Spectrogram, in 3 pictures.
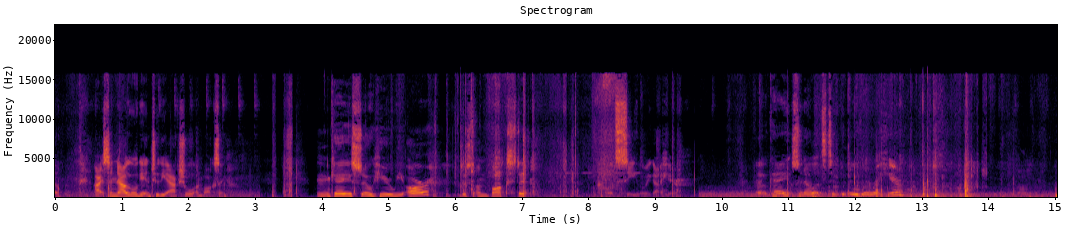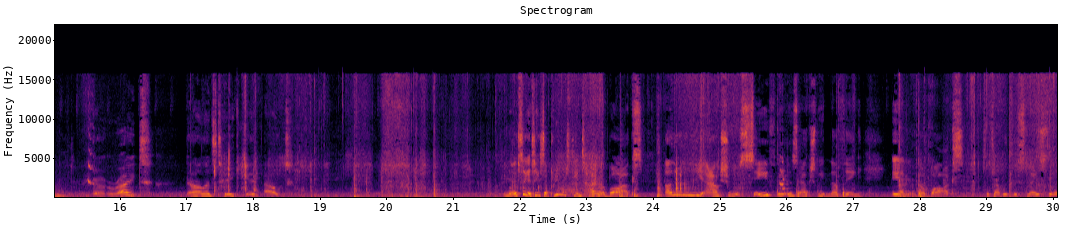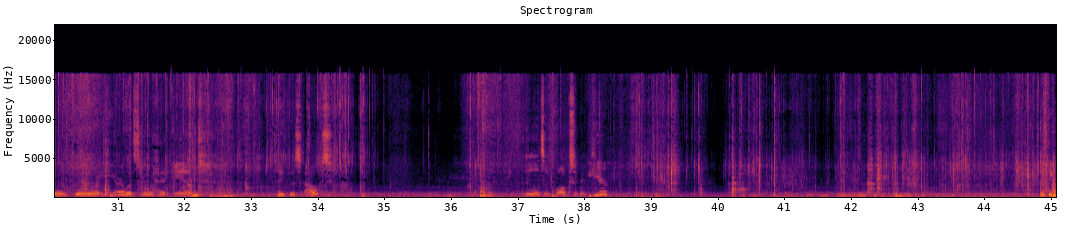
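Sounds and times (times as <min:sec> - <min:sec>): plastic wrapped box handling: 0:17.6 - 0:23.6, 0:28.2 - 0:35.1, 0:36.2 - 0:45.0.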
